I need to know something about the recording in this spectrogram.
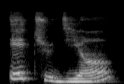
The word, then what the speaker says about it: étudiant: Aí pronuncia, porque tem a vogal aqui para poder auxiliar. No masculino não pronuncia o T, tá bom?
